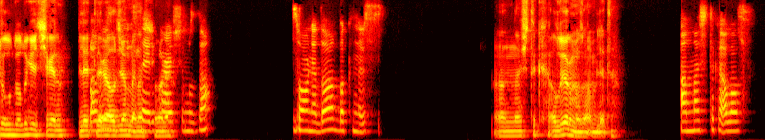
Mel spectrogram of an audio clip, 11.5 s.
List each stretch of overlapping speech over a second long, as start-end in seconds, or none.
1.3-2.7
